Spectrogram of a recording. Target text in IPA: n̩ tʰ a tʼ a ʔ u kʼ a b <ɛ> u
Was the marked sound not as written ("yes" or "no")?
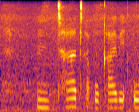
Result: no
